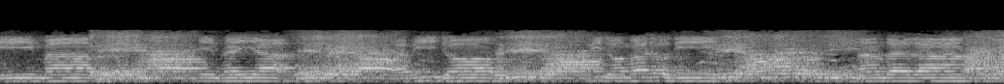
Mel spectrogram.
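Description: A Buddhist monk chanting: a steady recitation held largely on one pitch, broken into short phrases.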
